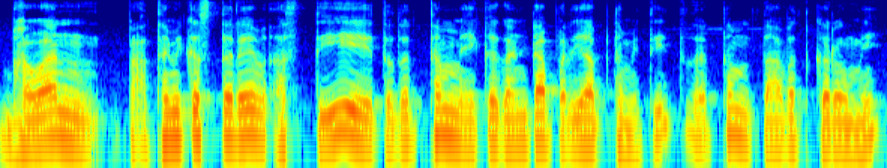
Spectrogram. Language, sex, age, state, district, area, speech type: Sanskrit, male, 18-30, Karnataka, Mysore, urban, spontaneous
